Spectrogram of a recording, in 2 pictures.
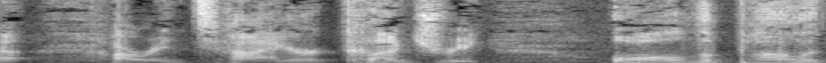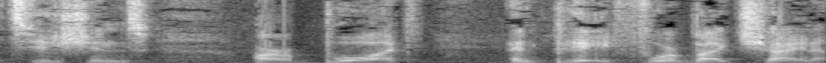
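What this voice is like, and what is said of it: Loud, agitated raised voice. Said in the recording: “I'm going to have to be a little calmer and lower my voice, because I'm going to lose my voice.”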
